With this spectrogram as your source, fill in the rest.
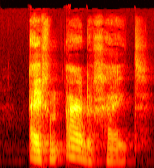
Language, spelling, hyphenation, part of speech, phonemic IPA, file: Dutch, eigenaardigheid, ei‧gen‧aar‧dig‧heid, noun, /ˌɛi̯.ɣəˈnaːr.dəx.ɦɛi̯t/, Nl-eigenaardigheid.ogg
- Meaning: idiosyncrasy, peculiarity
